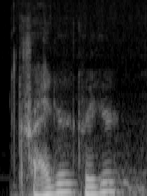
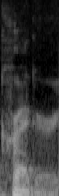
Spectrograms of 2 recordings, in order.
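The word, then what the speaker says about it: Cregger: Did you say his name was Zach Krieger? Zach Kreger. Yeah. Kreger.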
